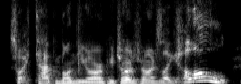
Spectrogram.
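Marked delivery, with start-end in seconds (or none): 1.8-2.3 imitating a surprised hello, pitched up and louder; a chirpy, lifted hello from the retold magician; mock greeting. Magician turning to greet the kid fan, with a bright mock hello.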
